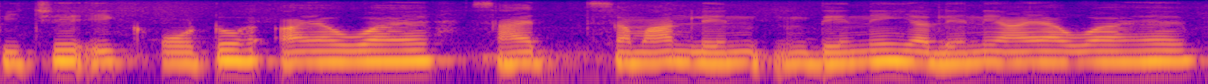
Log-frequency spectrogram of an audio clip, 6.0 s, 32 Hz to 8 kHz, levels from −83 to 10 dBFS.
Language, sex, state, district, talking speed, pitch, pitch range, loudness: Hindi, male, Jharkhand, Ranchi, 150 wpm, 140 Hz, 130-145 Hz, -16 LUFS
